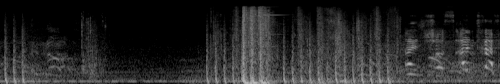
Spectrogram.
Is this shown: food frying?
no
